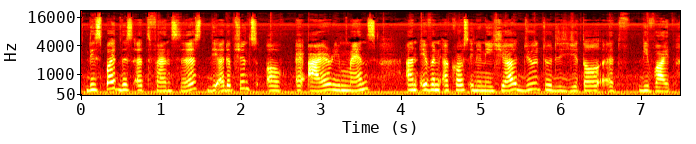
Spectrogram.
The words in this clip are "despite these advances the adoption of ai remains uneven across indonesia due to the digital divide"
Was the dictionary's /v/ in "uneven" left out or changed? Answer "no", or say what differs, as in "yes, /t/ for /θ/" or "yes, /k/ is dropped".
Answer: no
